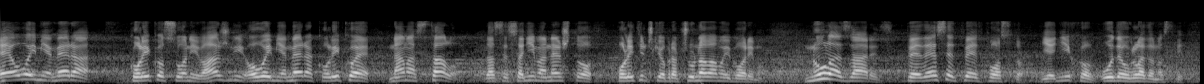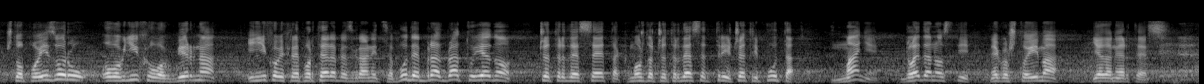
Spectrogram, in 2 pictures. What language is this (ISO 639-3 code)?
srp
